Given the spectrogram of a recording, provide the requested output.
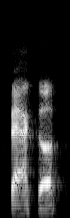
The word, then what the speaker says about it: backup: it now okay um something to note with the word backup is that you want to emphasize the first syllable back back up backup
